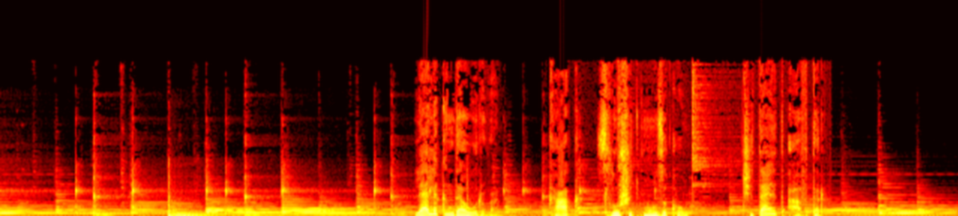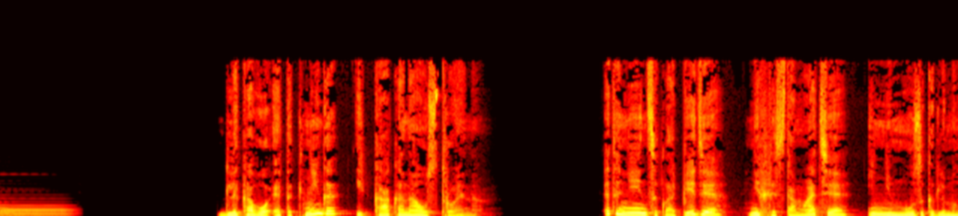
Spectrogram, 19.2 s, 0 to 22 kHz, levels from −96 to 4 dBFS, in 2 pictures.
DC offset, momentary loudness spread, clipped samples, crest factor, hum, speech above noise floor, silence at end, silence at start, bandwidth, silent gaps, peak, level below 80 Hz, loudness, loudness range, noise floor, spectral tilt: under 0.1%; 13 LU; under 0.1%; 18 dB; none; 22 dB; 0 s; 0 s; 16 kHz; 10.43-11.75 s, 14.61-15.57 s; 0 dBFS; -42 dBFS; -18 LUFS; 8 LU; -38 dBFS; -6 dB/octave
